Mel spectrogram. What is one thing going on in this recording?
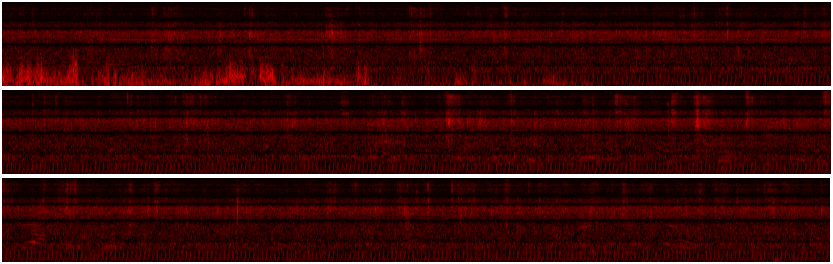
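Runners' footsteps patter on wet pavement outdoors.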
